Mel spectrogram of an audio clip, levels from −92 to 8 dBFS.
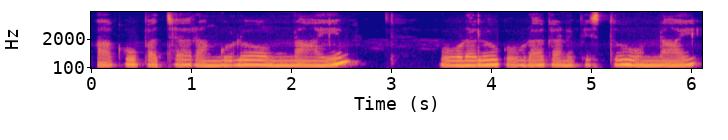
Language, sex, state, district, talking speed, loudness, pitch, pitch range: Telugu, female, Telangana, Mahabubabad, 70 wpm, -18 LUFS, 195 Hz, 190-210 Hz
